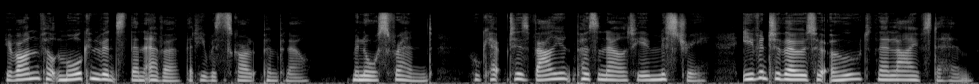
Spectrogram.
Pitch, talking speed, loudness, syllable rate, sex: 205 Hz, 170 wpm, -20 LUFS, 5.8 syllables/s, female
